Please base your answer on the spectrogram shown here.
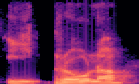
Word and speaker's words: e-krona: So Sweden, they introduced this e-krona, which sounds a lot like Corona.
